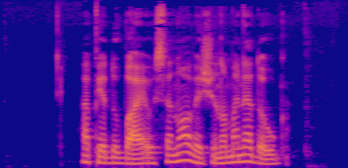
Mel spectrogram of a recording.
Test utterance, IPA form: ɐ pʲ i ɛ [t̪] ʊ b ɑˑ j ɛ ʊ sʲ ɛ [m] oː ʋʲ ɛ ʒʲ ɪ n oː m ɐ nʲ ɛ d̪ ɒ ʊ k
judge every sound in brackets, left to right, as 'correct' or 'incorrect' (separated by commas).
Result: incorrect, incorrect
